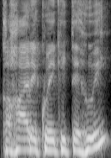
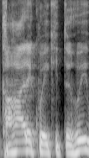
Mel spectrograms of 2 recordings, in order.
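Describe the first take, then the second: First: It ends rising, like a question. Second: It ends falling, like a statement.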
